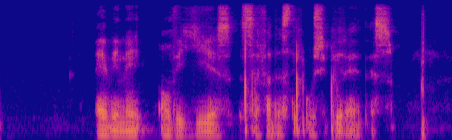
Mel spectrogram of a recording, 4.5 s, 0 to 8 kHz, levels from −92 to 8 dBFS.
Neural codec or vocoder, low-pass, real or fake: codec, 16 kHz, 6 kbps, DAC; 7.2 kHz; fake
